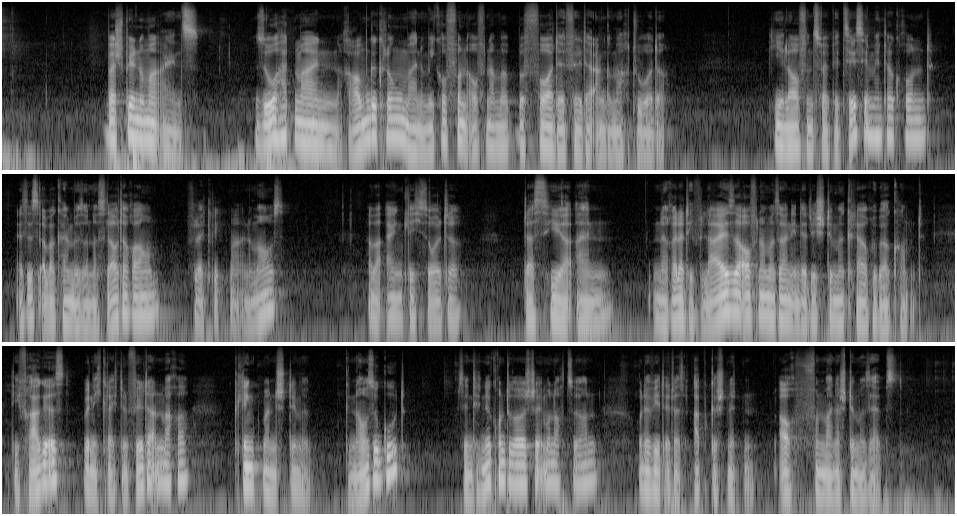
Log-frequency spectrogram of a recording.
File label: test unfiltered without noise; rnnoise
